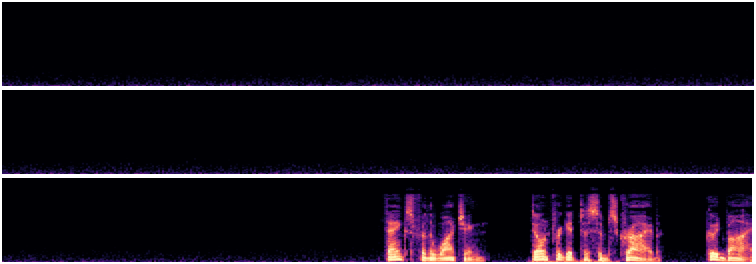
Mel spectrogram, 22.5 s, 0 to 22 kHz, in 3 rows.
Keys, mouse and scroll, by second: 3.6 middle click, 9.8 middle click, 12.9 scroll down 1, 13.1 middle click, 15.6 middle click, 20.3 middle click.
